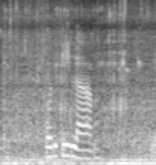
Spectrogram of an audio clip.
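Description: Water pours into a pot of food.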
